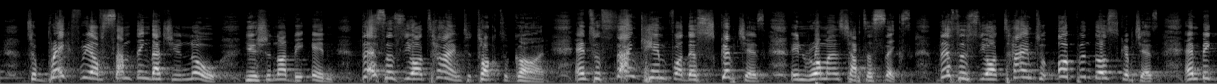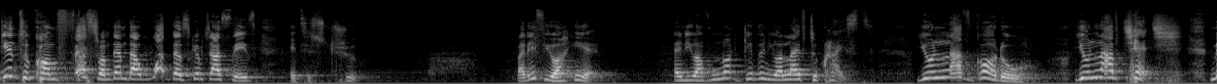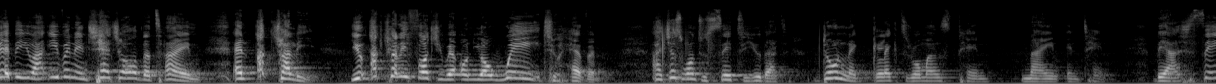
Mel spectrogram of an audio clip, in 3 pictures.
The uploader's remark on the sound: Preached at First Love Church, Ayeduase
